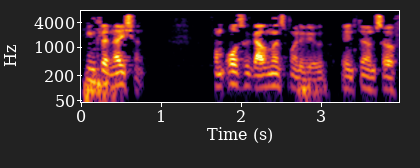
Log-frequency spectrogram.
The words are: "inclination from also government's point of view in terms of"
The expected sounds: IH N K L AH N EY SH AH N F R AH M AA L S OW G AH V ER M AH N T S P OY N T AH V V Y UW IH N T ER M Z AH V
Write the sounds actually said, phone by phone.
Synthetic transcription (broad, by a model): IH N K L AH N EY SH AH N F R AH M AA L S OW G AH V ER M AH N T S P OY N T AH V V Y UW IH N T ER M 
